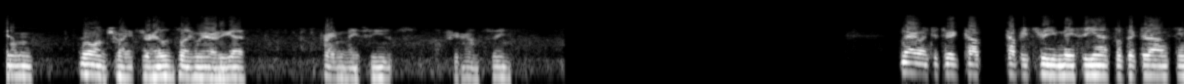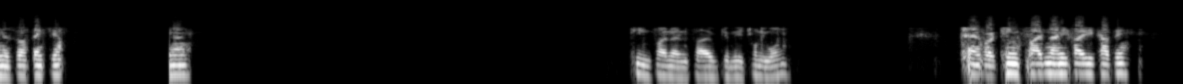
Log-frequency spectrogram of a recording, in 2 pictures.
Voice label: scanner audio, Sheriff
